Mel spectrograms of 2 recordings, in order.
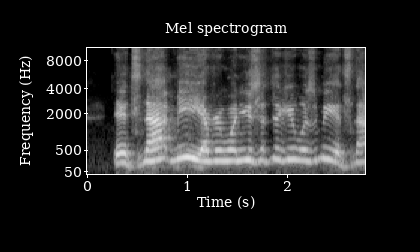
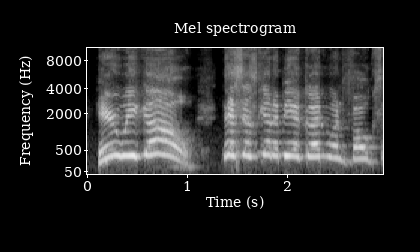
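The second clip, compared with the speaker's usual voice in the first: excited kickoff; 8 semitones higher, 4 dB louder than usual. Real, not acted. Host kicks off the show.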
